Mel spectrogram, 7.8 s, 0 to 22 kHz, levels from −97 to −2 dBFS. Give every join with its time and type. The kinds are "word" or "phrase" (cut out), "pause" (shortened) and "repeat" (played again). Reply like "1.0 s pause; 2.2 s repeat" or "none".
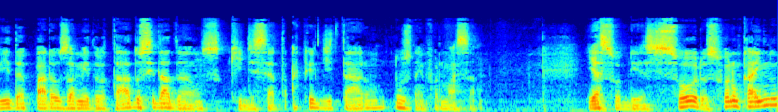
2.8 s word; 4.1 s word; 6.0 s word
